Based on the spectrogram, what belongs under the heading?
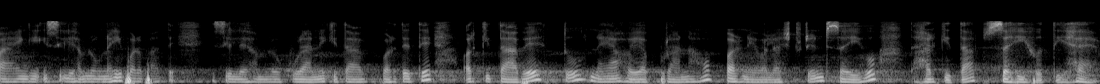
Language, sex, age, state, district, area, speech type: Hindi, female, 30-45, Bihar, Vaishali, urban, spontaneous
